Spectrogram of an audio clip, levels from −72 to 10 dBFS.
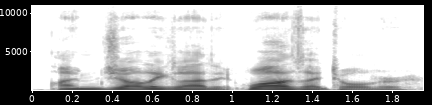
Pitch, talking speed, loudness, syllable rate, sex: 105 Hz, 245 wpm, -17 LUFS, 5.4 syllables/s, male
